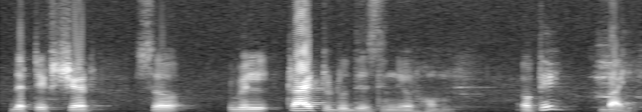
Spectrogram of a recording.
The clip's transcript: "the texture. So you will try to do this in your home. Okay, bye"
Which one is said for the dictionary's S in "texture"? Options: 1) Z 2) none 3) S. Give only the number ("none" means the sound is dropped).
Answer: 3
